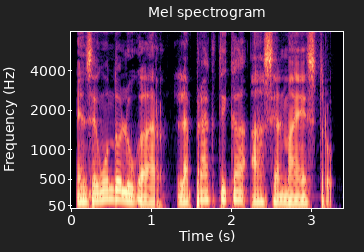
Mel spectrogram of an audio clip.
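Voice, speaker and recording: Spanish teacher guy, patient and clear, dry close sound. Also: lowish voice, animated, a little slow, a little mellow, no room sound. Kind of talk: scripted lesson dialogue.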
